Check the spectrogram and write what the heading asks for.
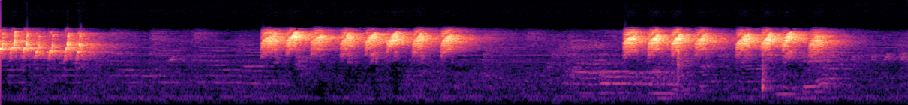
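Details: Flamboyan singing actively, used as a tutor recording: three bursts of quick, bright, high-pitched notes, each about a second long, with quieter faint sounds between bursts.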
